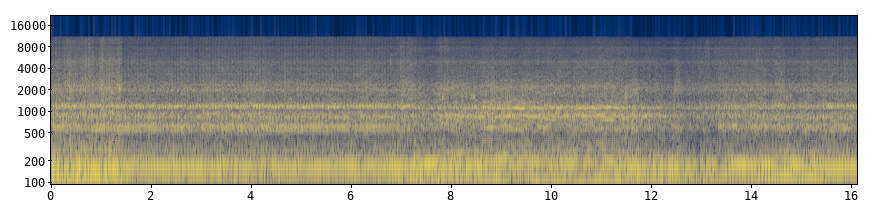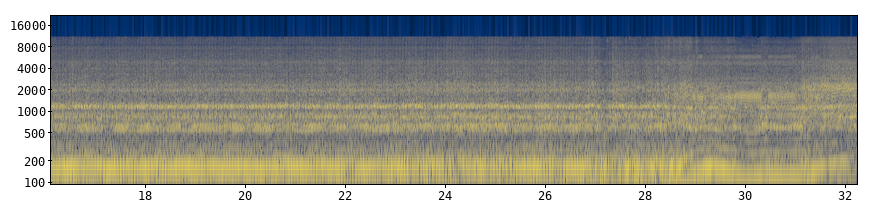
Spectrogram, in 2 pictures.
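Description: Folkrace car engine running at idle, heard from inside the stripped cabin, with brief rises in revs about nine seconds in and again near the end.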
